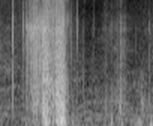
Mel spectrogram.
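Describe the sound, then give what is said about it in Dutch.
Rustling, ripping scrape as boxing gloves are pulled on during a physiotherapy boxing exercise session for people with Parkinson's, one loud burst followed by a few faint rustles. “Dus we beginnen even met de handschoenen. Mag je aandoen.”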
